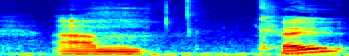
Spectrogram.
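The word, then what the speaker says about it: Cù: Coo, is it? Coo. Yep. Coo. Coo. Pronounced COO. So okay. Coo means dog in Scots Gaelic because of in the background here.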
